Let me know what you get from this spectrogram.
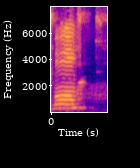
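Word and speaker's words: bomb: বম বলবো না ইয়েস বম মানে বি উচ্চারণ হবে কি হবে না হবে না মিস হবে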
